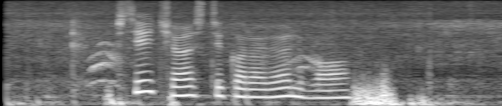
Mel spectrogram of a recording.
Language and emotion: Russian, sad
